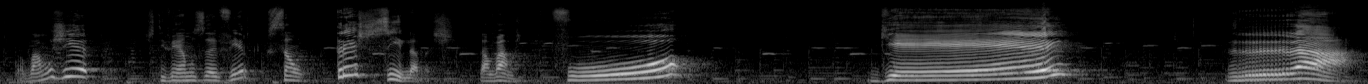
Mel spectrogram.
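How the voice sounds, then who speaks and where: A woman with a European Portuguese accent teaching young children in a home-learning lesson, stretching out syllables with exaggerated emphasis. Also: on the high side. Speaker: primary school teacher.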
